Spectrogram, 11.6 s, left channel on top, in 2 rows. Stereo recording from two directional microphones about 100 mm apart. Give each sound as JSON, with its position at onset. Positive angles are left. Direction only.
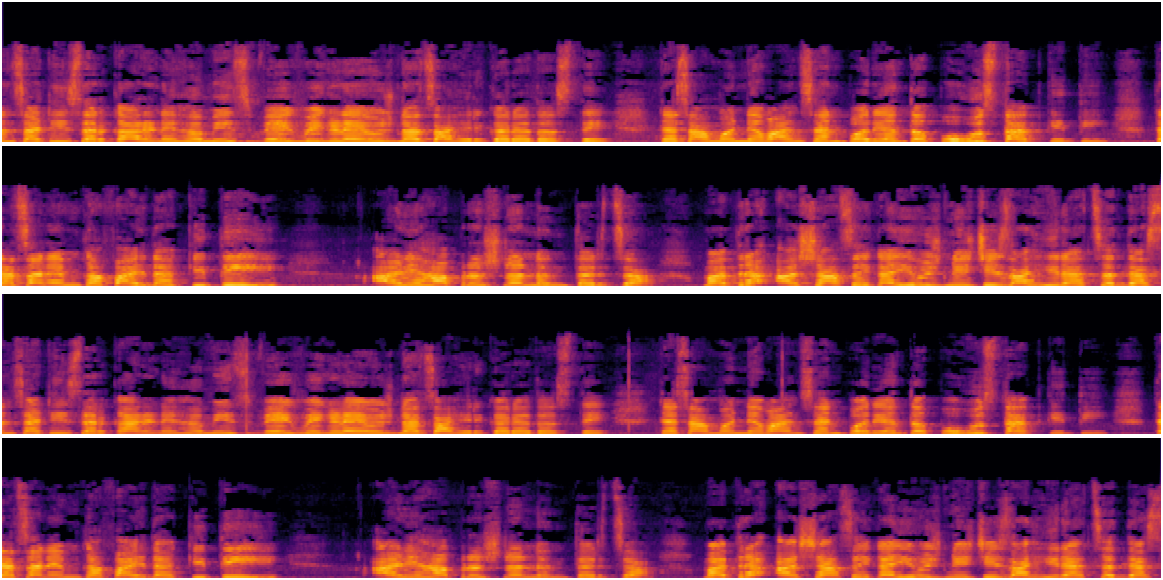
{"t": 0.0, "sound": "a woman's voice", "side_deg": -15}
{"t": 0.4, "sound": "a woman's voice", "side_deg": 0}
{"t": 0.7, "sound": "a woman's voice", "side_deg": 10}
{"t": 1.0, "sound": "a woman's voice", "side_deg": -20}
{"t": 1.5, "sound": "speech", "side_deg": -30}
{"t": 2.4, "sound": "a woman's voice", "side_deg": -15}
{"t": 10.4, "sound": "a woman's voice", "side_deg": -5}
